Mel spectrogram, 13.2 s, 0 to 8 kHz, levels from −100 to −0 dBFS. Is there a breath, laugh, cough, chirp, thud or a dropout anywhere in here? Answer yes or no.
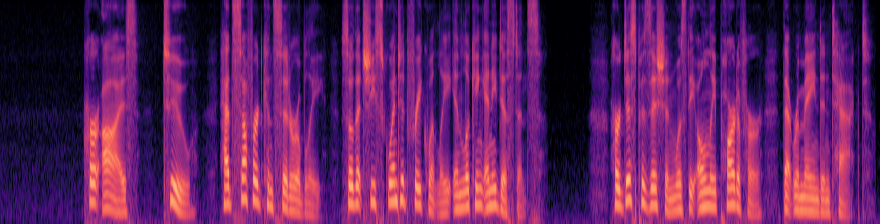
no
